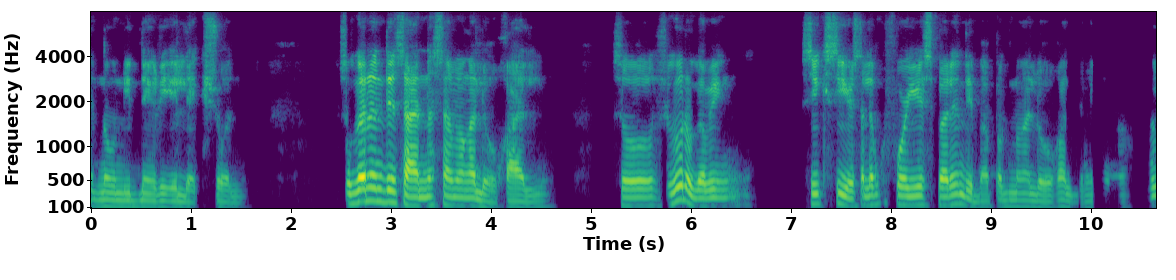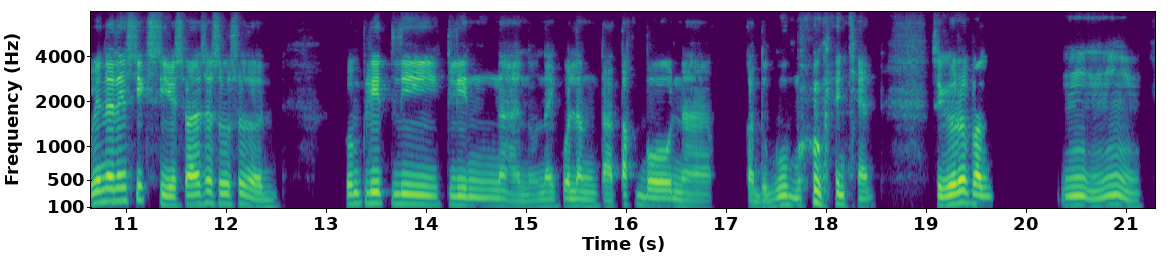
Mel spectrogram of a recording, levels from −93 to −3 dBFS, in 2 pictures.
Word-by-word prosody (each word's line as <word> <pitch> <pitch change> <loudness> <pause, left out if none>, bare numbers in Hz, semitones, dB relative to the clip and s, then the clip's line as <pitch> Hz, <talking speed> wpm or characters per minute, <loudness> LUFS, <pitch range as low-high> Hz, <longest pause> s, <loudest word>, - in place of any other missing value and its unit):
no 105 -1 -4
need 100 -1 -6
na 100 -1 -3
yung 95 - -6
re-election. 90 -2 -5 1.0
So, 150 - -2
ganun 185 +1 +10
din 175 -1 +5
sana 125 -4 +5
sa 130 -2 0
mga 120 -2 0
local. 95 +2 -5 0.6
So, 125 0 -1
siguro 165 - +1
gawing 120 +1 -2 0.6
6 150 0 -1
years. 130 -7 +1
Alam 135 +3 -2
ko - - -23
4 135 -1 0
years 135 0 0
pa 130 - +1
rin, 145 +3 0
'di 110 -9 -4
ba, 95 - -8
'pag 100 +2 -10
mga 105 -1 -8
lokal 95 +2 -7
ganito 90 +1 -19
'no? 95 0 -22 0.2
Gawin 160 +7 +1
na 185 - +9
rin 195 +1 +3
6 205 0 0
years 130 -2 +1
para 145 +1 +5
sa 165 - -1
susunod, 145 -9 -2 0.7
completely 150 -3 +2
clean 125 -3 -2
na 110 -4 -4
ano, 95 +1 -12
like 110 +1 -7
walang 110 -2 -2
tatakbo 120 +2 -2
na 100 -2 -7 0.3
kadugo 100 +7 -4
mo, 120 -1 -6 0.3
ganyan. 120 -5 -3 0.6
Siguro 145 +6 +6
'pag 140 -4 +3 0.7
mm. 130 -3 -2
125 Hz, 145 wpm, -23 LUFS, 105-145 Hz, 1.0 s, ganun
